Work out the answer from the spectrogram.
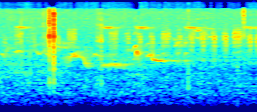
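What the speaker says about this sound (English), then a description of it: "I can hear warblers." Faint, high-pitched warbler song with thin whistles and chirps over a soft outdoor hiss in boggy ground, including a couple of brief sharp clicks.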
